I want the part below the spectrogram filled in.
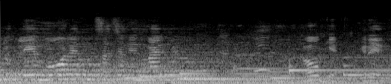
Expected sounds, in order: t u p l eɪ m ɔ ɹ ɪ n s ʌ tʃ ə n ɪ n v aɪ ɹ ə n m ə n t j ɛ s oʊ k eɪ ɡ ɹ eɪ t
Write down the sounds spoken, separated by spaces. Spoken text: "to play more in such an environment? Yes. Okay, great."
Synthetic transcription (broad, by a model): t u p l eɪ m ɔ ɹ ɪ n s ʌ tʃ ə n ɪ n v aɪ ə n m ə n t oʊ k eɪ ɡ ɹ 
